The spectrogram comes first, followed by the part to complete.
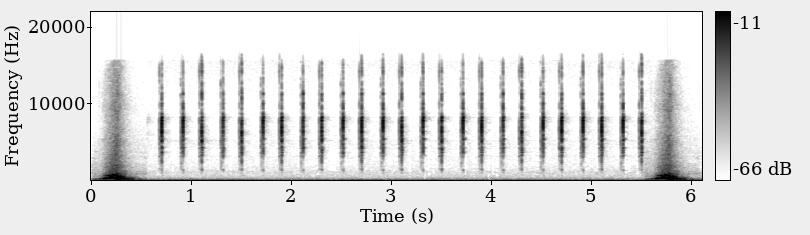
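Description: Countdown-timer sound effect: a clock ticking evenly, about five ticks a second, for a guessing interval. A short whoosh falling in pitch leads into it, and a whoosh rising in pitch comes near the end.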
